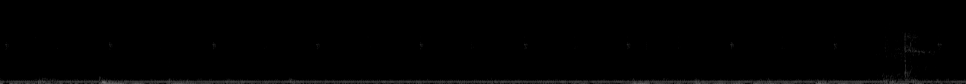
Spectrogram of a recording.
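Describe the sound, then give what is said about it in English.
A clock ticks steadily at roughly two ticks per second, soft, over a constant low electrical hum, with a brief rustle near the end. “Okay, the TikTok clock was not chiming.”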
